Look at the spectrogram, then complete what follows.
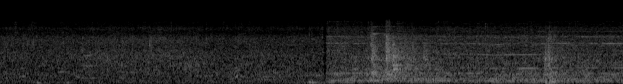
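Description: Street ambience of a town street under roadworks: an even background hiss of distant traffic, then from about three seconds in the steady hum of a running vehicle engine, with a brief rushing noise just after it starts.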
